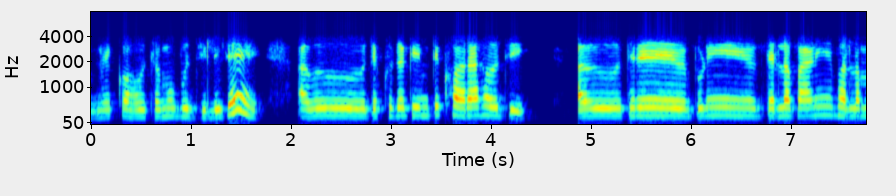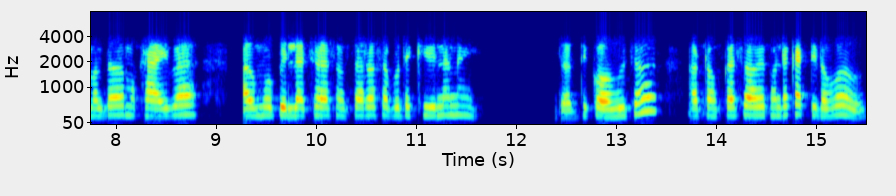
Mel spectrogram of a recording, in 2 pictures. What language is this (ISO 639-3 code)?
ori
